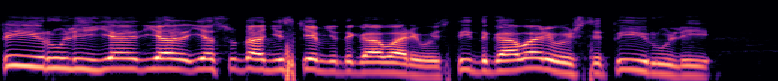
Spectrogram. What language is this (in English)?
Russian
